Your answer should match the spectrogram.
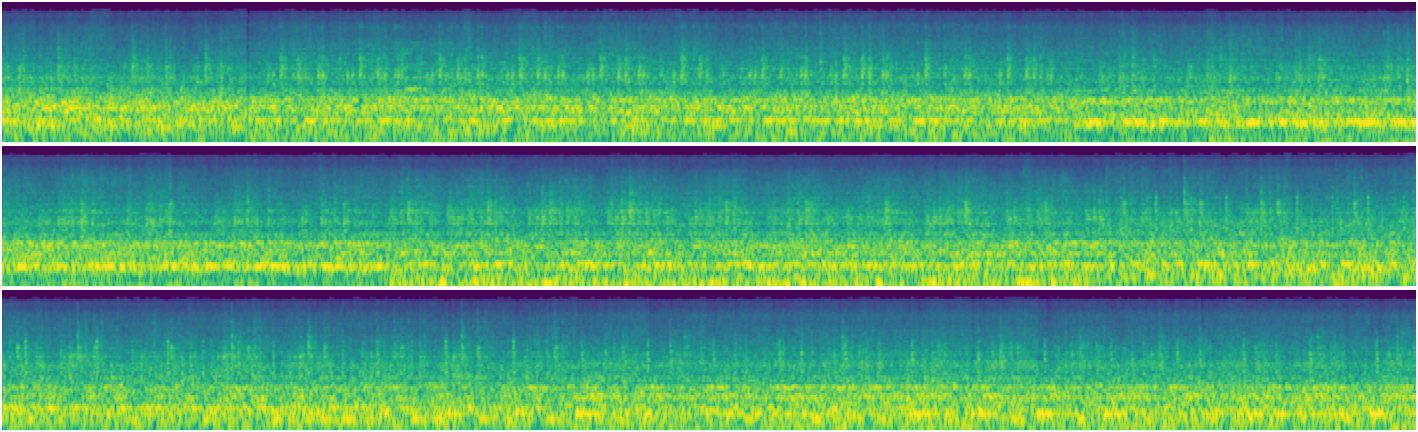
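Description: Water-powered millstones grinding maize: a steady mechanical drone with a fast, even clatter running through it.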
